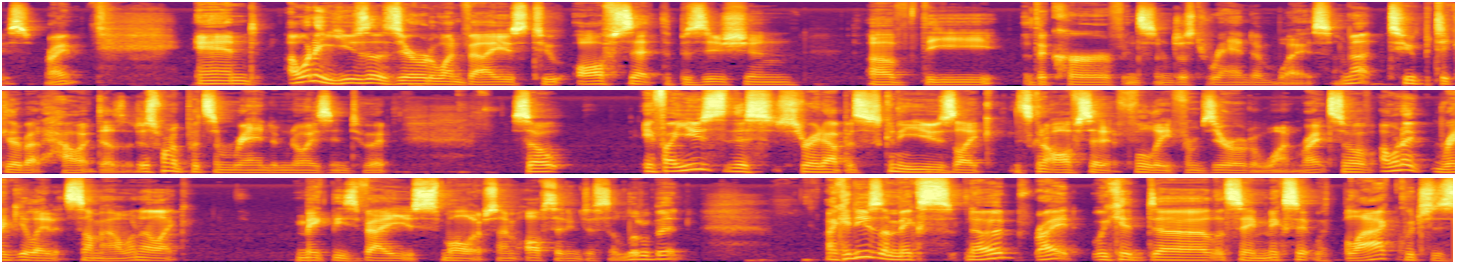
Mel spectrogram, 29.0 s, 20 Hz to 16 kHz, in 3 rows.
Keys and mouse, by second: 12.7 middle click, 15.0 click, 25.2 click, 25.5 click.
